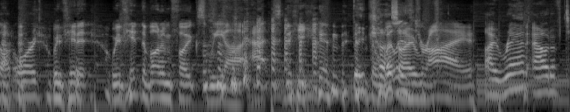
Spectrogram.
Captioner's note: laughs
